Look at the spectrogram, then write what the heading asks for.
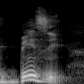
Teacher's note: Et attention, c'est pas busy, c'est busy. Ici, le U se prononce comme un I court.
